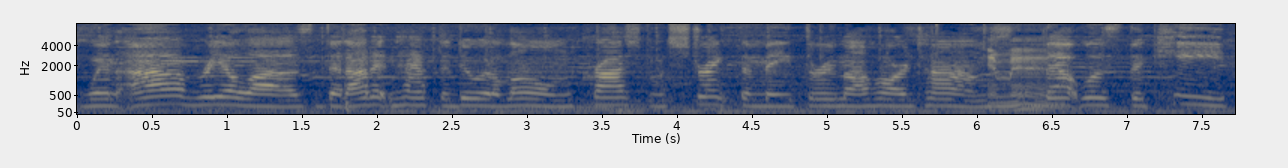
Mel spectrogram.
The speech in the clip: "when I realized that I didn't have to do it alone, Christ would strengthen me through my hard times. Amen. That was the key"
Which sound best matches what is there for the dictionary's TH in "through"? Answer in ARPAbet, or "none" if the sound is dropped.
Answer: TH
